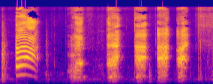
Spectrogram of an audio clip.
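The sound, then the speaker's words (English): A baby babbles in a series of short, loud vocal bursts separated by brief pauses, with one long, warbling sound near the start. “Make the sound come out of your mouth. Hi, look at that baby do right there.”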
